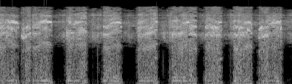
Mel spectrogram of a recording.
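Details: Swiftlet calls taped to test a location: a continuous high, hissing twitter in bursts of roughly a third of a second, separated by short silent breaks that give a pulsing rhythm.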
